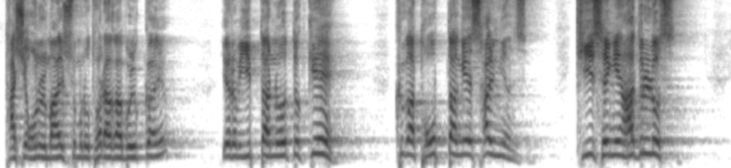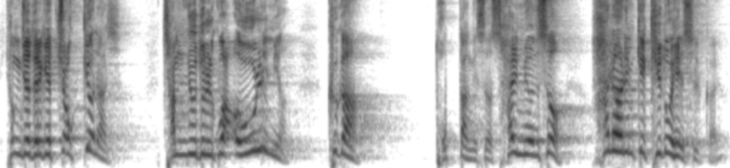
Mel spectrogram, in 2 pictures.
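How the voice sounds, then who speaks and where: A man's voice: very high voice, moderate pace, a bit bright. A male pastor preaching a sermon, emphatic, firing rhetorical questions and calling for amens.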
